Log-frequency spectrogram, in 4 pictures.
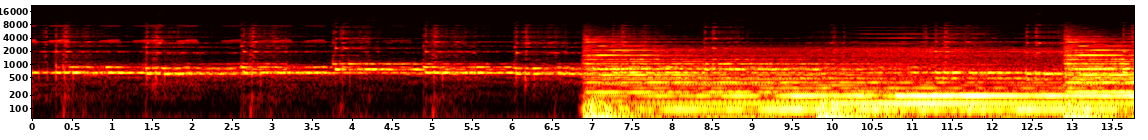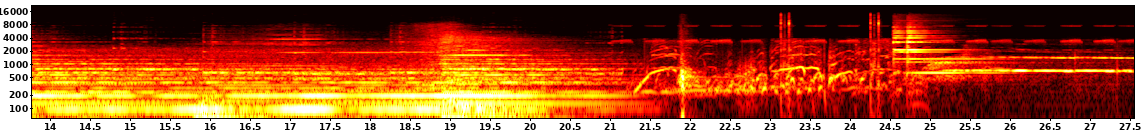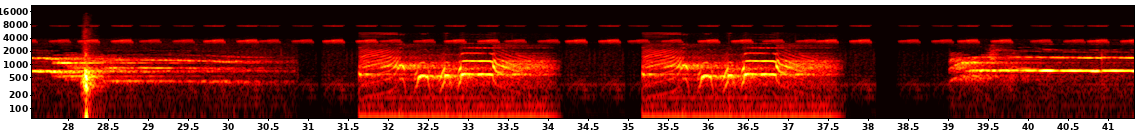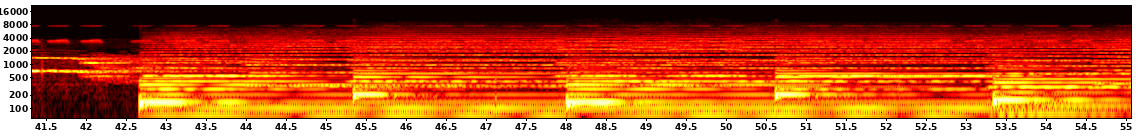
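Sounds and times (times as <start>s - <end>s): crickets chirping: 0.0s - 13.1s, 13.7s - 55.0s
tense background music: 0.0s - 27.2s, 42.6s - 55.0s
bell-like chime ringing: 24.4s - 26.1s.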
